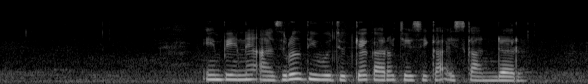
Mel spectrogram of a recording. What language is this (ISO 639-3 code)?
jav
